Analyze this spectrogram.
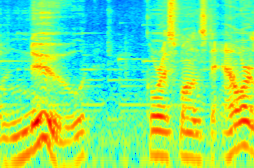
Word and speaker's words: nu: So we kind of have to remember that this letter that we call nu corresponds to our letter N.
